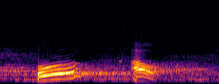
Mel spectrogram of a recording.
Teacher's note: ये कंठोष्ठ लिखा गया है। कंठोष्ठ, कंठ और ओंठ से दोनों को जोड़ने के बाद ही ये स्थान से निकलते हैं, उच्चारण स्थान से, इसलिए इनका नाम रखा गया है कंठ औष्ठ।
